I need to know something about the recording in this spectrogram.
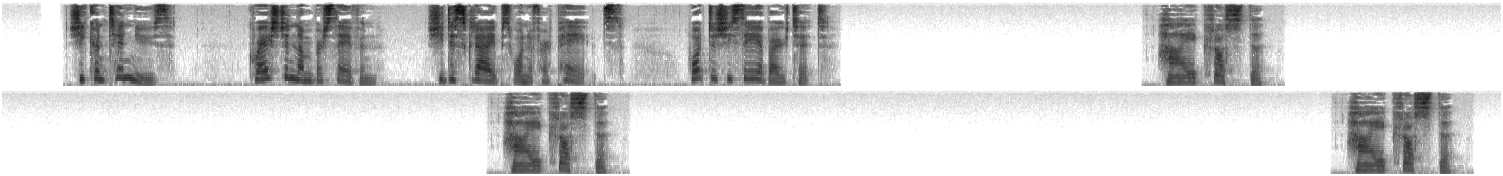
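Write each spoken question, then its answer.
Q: What does she say about it?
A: It is naughty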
